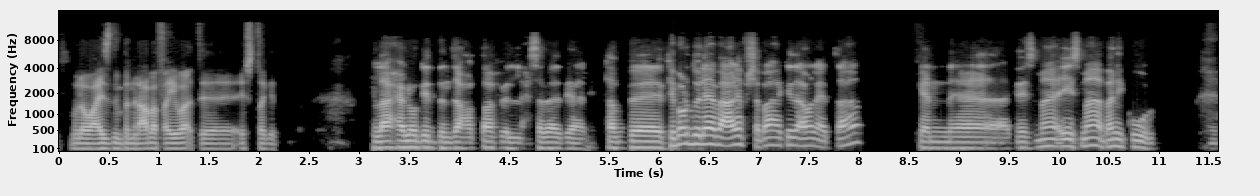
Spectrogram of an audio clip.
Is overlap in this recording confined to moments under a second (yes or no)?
yes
